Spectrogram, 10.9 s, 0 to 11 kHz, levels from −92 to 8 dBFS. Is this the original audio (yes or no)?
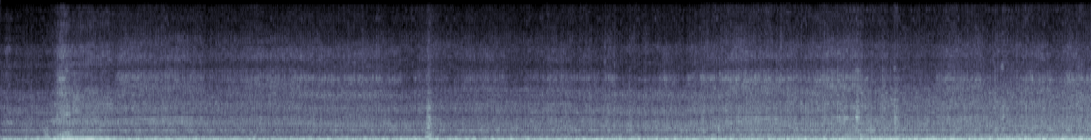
no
